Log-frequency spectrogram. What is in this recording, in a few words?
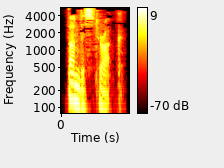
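"thunderstruck", English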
